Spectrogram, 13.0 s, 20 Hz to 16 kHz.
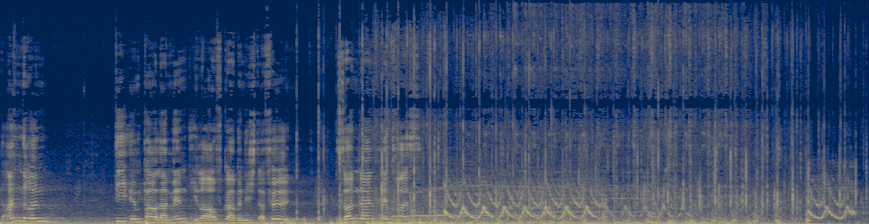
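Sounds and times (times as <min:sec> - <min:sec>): siren wailing: 0:06.1 - 0:11.4, 0:12.0 - 0:13.0.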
